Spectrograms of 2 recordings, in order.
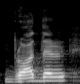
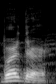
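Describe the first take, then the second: First: The first vowel sounds like 'o' in 'bother'. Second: The first vowel sounds like 'u' in 'but'. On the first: The speaker calls it wrong. "ब्रॉदर basically wrong pronunciation" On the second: The speaker calls it right. "The right pronunciation is ब्रदर"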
